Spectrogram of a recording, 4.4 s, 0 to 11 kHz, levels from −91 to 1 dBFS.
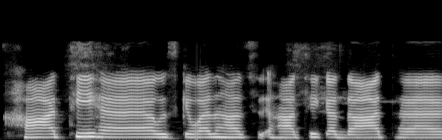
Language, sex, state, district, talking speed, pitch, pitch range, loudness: Hindi, female, Bihar, Sitamarhi, 120 wpm, 240 Hz, 230-245 Hz, -14 LUFS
